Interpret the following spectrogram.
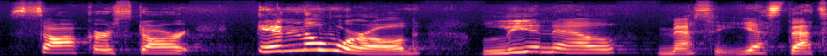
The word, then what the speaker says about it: Lionel Messi: protects the biggest soccer star in the world, Lionel Messi. Yes, that's how it's pronounced.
